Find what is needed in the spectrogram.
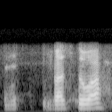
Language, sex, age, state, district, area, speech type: Kashmiri, male, 45-60, Jammu and Kashmir, Srinagar, urban, conversation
